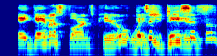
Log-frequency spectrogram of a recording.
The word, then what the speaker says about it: Florence Pugh: the movie is good, and the the new Florence Pugh Did I pronounce that right? Yeah. Thank god. Uh the new Florence Pugh Black Widow is great and maybe arguably better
